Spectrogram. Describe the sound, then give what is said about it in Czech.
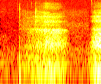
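Breathing sounds during a breathwork exercise: two airy, breathy breaths, the first swelling and holding for about a second before easing off, the second starting sharply near the end, with no talk. “Nádech, výdech”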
